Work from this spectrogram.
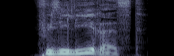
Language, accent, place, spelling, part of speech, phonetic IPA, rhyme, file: German, Germany, Berlin, füsilierest, verb, [fyziˈliːʁəst], -iːʁəst, De-füsilierest.ogg
- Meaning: second-person singular subjunctive I of füsilieren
